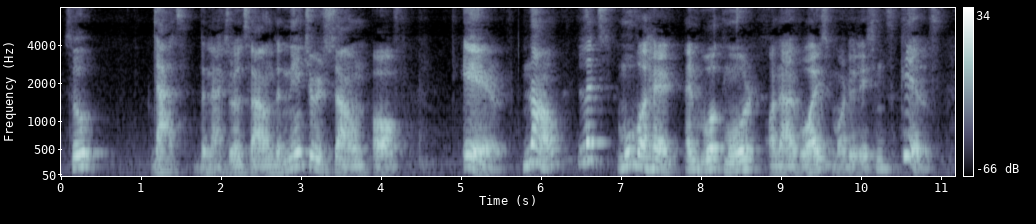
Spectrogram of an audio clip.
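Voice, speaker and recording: A man with an Indian accent giving a theatre lesson in a deliberate, step-by-step way with emphatic stressed words. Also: mid-range voice, very animated. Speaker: theatre teacher. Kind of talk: instructional online lesson with demonstrations. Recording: echoey, reverberant room.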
